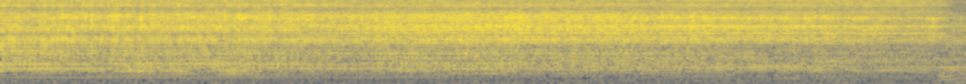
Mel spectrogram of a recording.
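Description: A carbide tool cuts yew wood on a spinning lathe, making a loud, steady, close-up hiss and rasp that holds unbroken for several seconds, with no talking over it.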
